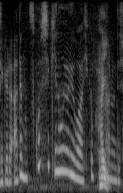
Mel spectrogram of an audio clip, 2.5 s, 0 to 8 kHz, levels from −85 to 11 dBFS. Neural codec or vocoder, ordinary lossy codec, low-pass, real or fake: codec, 16 kHz, 8 kbps, FunCodec, trained on Chinese and English, 25 frames a second; none; none; fake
